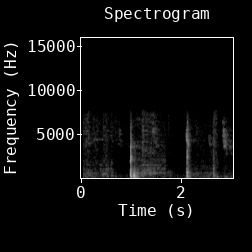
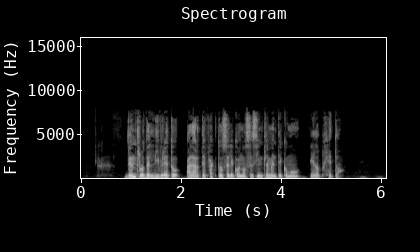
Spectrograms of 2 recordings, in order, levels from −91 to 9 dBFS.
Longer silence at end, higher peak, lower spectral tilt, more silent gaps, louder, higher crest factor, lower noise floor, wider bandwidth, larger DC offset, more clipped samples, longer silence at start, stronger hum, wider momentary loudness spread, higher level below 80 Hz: second, 0.15 s vs 0.9 s; second, -16 dBFS vs -4 dBFS; second, -3 dB/octave vs -6 dB/octave; neither; second, -37 LUFS vs -23 LUFS; first, 26 dB vs 18 dB; first, -68 dBFS vs -62 dBFS; about the same, 8 kHz vs 7.8 kHz; neither; neither; about the same, 1 s vs 0.9 s; neither; first, 27 LU vs 12 LU; second, -82 dBFS vs -60 dBFS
